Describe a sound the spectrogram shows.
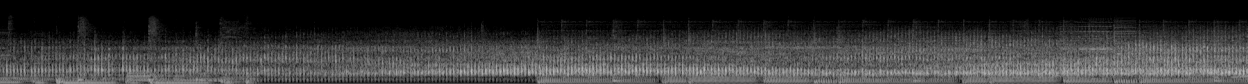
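A helicopter hovers overhead with a steady whirring roar of its rotor and engine.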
